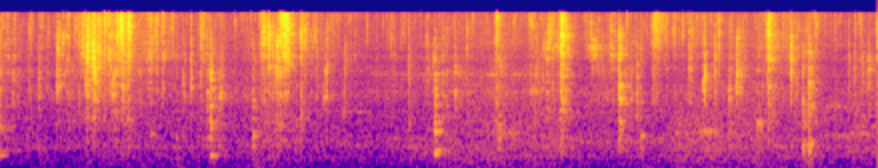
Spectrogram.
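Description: Eggs for a hariyali green egg curry fry in a pan, a steady sizzle with intermittent scraping and stirring clatter from a spatula, close and fairly loud throughout, no voices.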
